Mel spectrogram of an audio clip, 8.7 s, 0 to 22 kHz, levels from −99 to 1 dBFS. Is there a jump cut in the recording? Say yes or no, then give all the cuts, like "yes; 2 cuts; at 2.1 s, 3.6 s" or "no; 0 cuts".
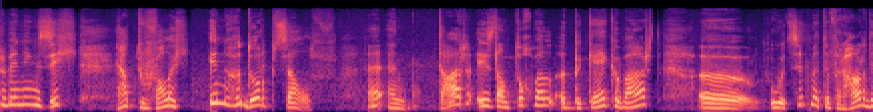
no; 0 cuts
